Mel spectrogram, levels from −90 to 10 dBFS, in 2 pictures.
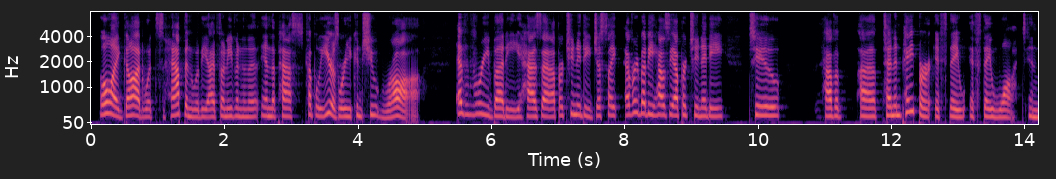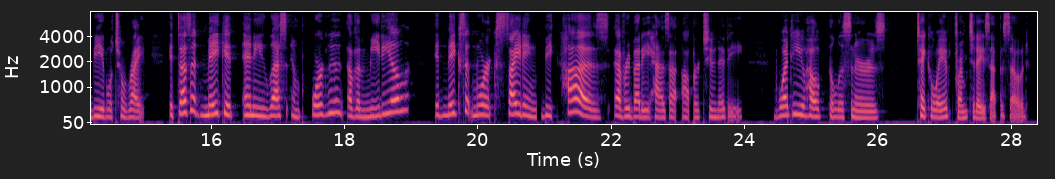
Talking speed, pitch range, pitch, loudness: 170 wpm, 205-255 Hz, 225 Hz, -25 LUFS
